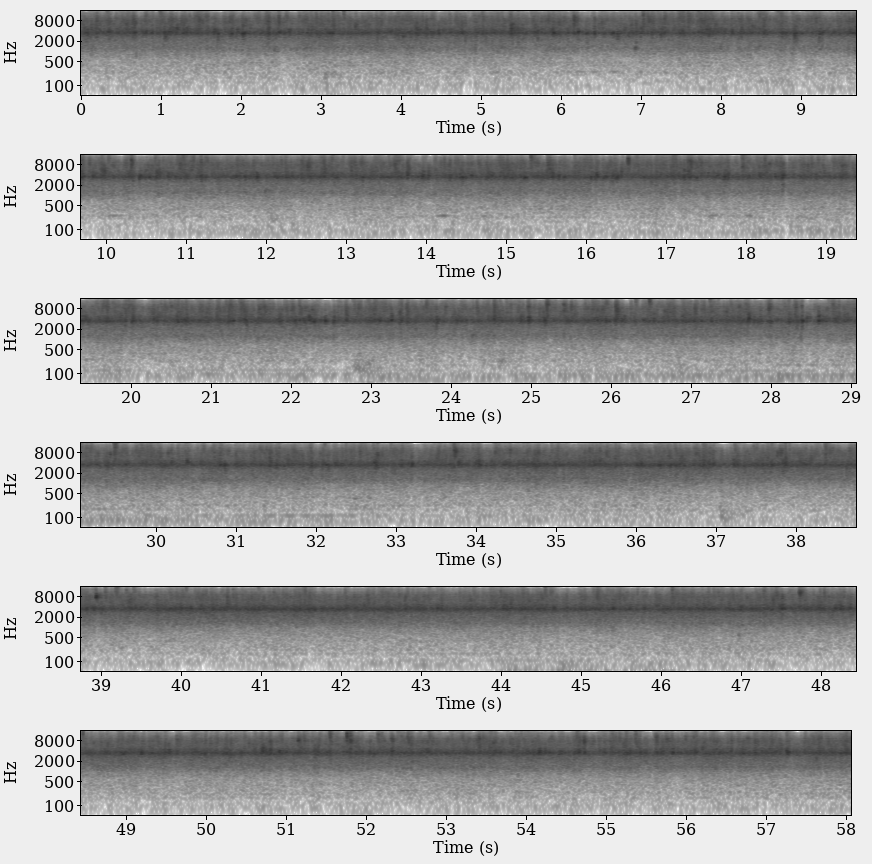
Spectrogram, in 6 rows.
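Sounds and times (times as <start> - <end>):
rain falling on trees: 0.0 - 58.0.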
